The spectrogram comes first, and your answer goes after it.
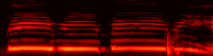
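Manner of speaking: very high, drawn-out mimicry; slow, squeaky-high mock voice; imitated captive. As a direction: draw it out in a high put-on voice. Imitates captive's reply about baby.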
